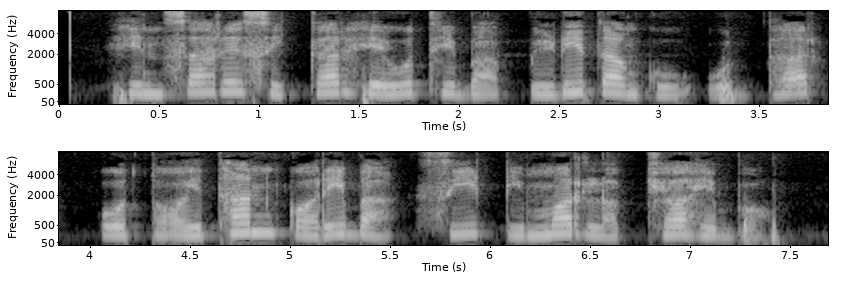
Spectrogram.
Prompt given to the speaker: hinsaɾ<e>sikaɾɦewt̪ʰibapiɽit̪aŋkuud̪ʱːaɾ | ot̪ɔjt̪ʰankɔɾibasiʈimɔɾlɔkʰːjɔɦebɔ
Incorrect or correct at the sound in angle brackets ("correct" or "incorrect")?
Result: correct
